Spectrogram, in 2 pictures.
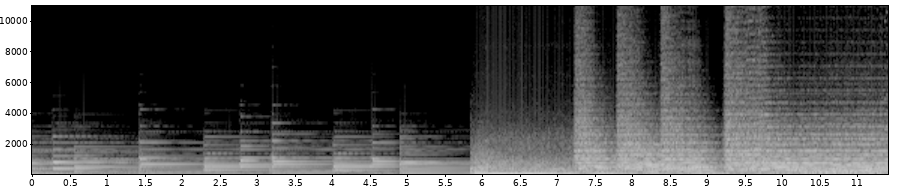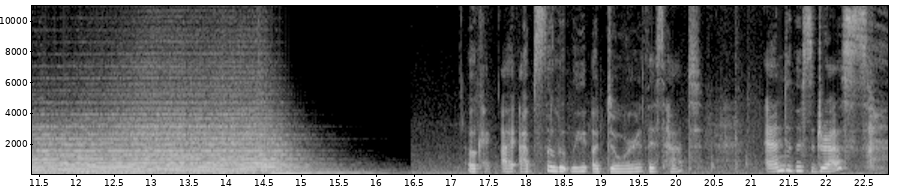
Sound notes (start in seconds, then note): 9.2 bell; 10.4 snorts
